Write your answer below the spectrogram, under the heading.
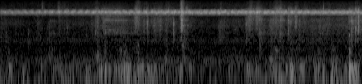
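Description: Crickets chirping in a steady high-pitched trill, with faint low rustles and knocks of movement underneath.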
